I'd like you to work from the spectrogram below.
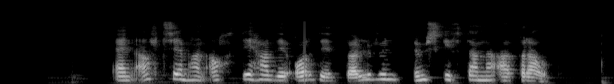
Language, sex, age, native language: Icelandic, female, 70-79, Icelandic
